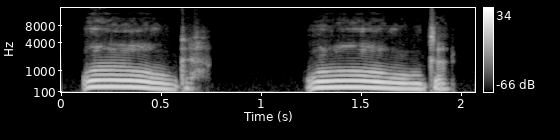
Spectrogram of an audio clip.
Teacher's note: And this means that this sound is produced by the contact of the back of the tongue and the soft palate. And in manner of production, it is nasal again, and it is voiced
